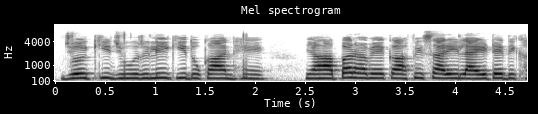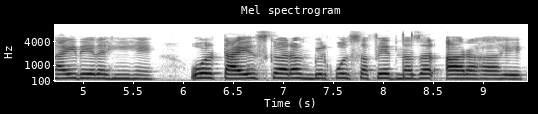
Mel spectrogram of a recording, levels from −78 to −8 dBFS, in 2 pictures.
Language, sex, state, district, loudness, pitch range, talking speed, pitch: Hindi, female, Madhya Pradesh, Bhopal, -16 LUFS, 235-255 Hz, 165 wpm, 245 Hz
